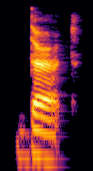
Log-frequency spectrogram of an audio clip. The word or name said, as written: dirt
